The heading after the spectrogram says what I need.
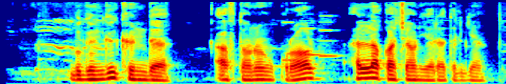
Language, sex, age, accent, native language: Uzbek, male, 18-24, Buxoro, Uzbek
